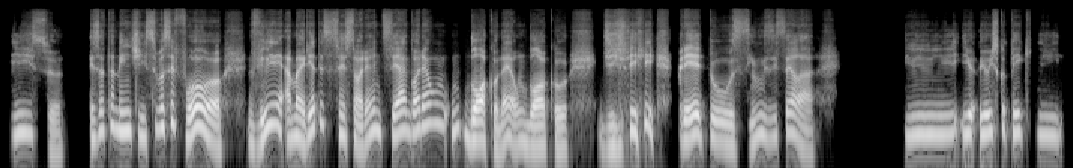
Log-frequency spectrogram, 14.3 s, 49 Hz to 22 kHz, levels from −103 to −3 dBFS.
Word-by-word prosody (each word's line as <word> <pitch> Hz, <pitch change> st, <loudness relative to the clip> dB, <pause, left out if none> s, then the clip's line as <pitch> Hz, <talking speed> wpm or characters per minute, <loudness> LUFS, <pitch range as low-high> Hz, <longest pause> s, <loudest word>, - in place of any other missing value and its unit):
Isso, 165 Hz, -, -5 dB, 0.4 s
exatamente. 190 Hz, +1 st, -1 dB
E -, -, -3 dB
se 210 Hz, -, -5 dB
você 225 Hz, +4 st, +1 dB
for 170 Hz, -, +5 dB, 0.3 s
ver, 175 Hz, -, +1 dB
a 140 Hz, -, +3 dB
maioria 160 Hz, +5 st, +3 dB
desses 250 Hz, +1 st, -8 dB
restaurantes 170 Hz, -, -1 dB
é 175 Hz, +2 st, +5 dB
agora, 195 Hz, +3 st, +3 dB
é 245 Hz, -, +1 dB
um 255 Hz, -1 st, -5 dB
um 200 Hz, +4 st, -3 dB
bloco, 140 Hz, -4 st, +5 dB
né, -, -, +1 dB
um 130 Hz, +2 st, -3 dB
bloco 115 Hz, -2 st, +2 dB, 0.4 s
de 125 Hz, -, -1 dB, 0.3 s
preto, 140 Hz, -4 st, +3 dB
cinza 150 Hz, +7 st, -7 dB
e -, -, -7 dB
sei 185 Hz, +3 st, -2 dB
lá. 100 Hz, -, -2 dB, 1.2 s
E 170 Hz, +2 st, -4 dB
e 175 Hz, 0 st, -2 dB
eu 175 Hz, -, +1 dB
eu 170 Hz, +2 st, +3 dB
escutei 185 Hz, -1 st, -2 dB
que 165 Hz, -2 st, -9 dB
165 Hz, 135 wpm, -23 LUFS, 140-190 Hz, 1.2 s, for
